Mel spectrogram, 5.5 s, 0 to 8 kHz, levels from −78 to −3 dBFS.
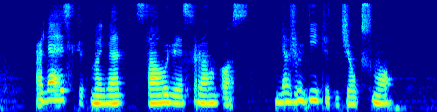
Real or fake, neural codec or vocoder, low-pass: fake; codec, 16 kHz in and 24 kHz out, 0.6 kbps, FireRedTTS-2 codec; 7.2 kHz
